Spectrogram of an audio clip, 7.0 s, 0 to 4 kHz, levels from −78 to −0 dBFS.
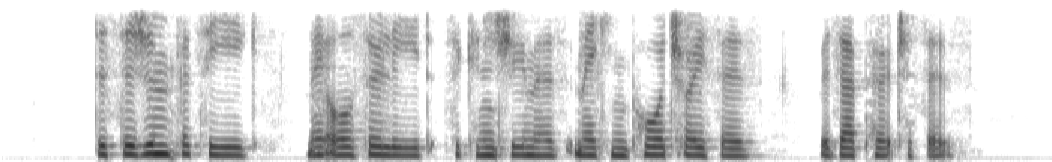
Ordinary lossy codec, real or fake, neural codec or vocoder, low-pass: AAC, 24 kbps; real; none; 3.6 kHz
